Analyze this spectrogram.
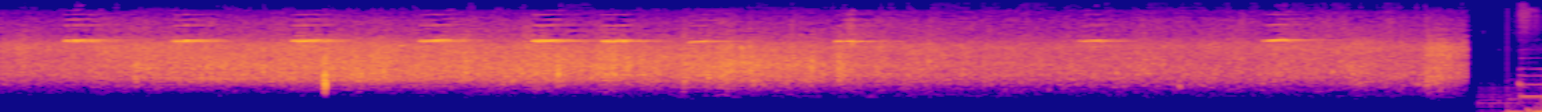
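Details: Blyth's (Hercules) kingfisher, a very rare, protected bird in Thailand with no recorded nesting there, gives thin, very high, sharp notes, about two per second, over a steady rushing hiss like running water or rain.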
